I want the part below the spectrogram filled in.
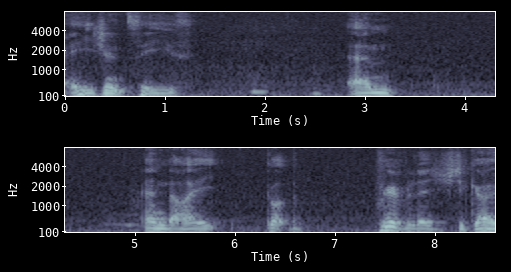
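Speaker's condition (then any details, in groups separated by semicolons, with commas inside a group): Traumatic brain injury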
